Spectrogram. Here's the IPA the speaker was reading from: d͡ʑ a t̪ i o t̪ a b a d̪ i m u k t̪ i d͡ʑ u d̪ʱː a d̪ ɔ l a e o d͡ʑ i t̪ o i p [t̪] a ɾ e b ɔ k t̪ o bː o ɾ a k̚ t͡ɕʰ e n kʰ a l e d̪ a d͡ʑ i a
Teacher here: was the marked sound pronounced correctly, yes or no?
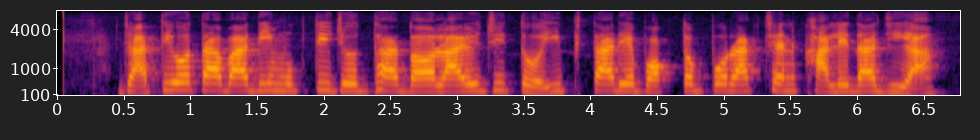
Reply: yes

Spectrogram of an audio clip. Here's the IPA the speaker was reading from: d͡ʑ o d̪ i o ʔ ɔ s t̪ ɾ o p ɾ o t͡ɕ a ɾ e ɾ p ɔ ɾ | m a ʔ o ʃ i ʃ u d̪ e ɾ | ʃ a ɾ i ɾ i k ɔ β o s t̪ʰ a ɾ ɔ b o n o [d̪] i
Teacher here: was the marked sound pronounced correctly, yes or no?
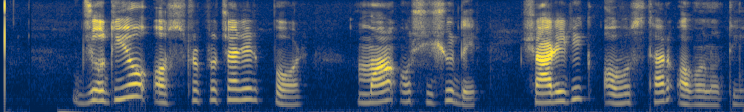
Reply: no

